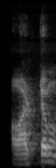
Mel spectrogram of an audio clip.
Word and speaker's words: autumn: अब मैं ऐसे भी आपको वर्ड्स बताने वाला हूं जिसमें एन साइलेंट होगा। AUTUMN, ऑटम माने पतझड़।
